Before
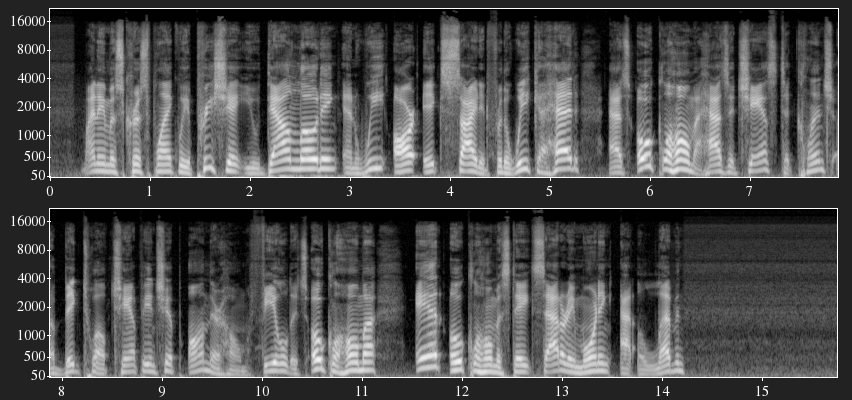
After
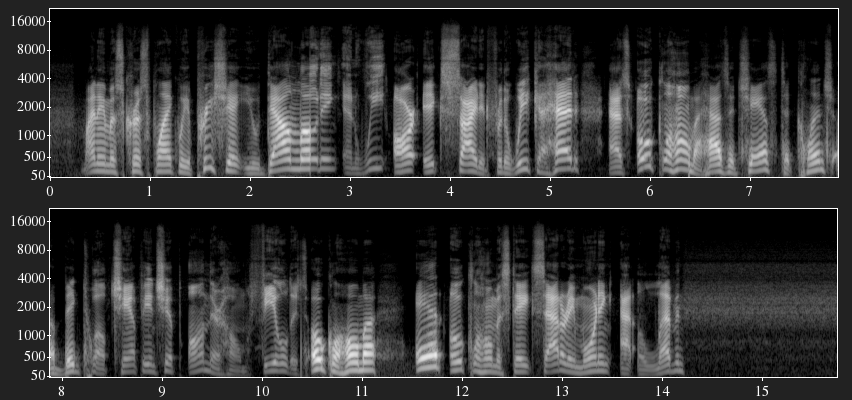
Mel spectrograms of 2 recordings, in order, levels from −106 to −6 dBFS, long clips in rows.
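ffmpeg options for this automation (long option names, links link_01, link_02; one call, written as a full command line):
ffmpeg -i in.wav -af "asetnsamples=nb_out_samples=441:pad=0,asendcmd='2.6 bandpass f 5000;3.35 bandpass f 1900;6.39 bandpass f 650;8.3 bandpass f 3000;10.39 bandpass f 620;11.82 bandpass f 2200',bandpass=frequency=1200:width_type=q:width=2.2:csg=0" out.wav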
